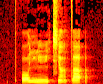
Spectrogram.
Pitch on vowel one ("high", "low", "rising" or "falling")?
low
